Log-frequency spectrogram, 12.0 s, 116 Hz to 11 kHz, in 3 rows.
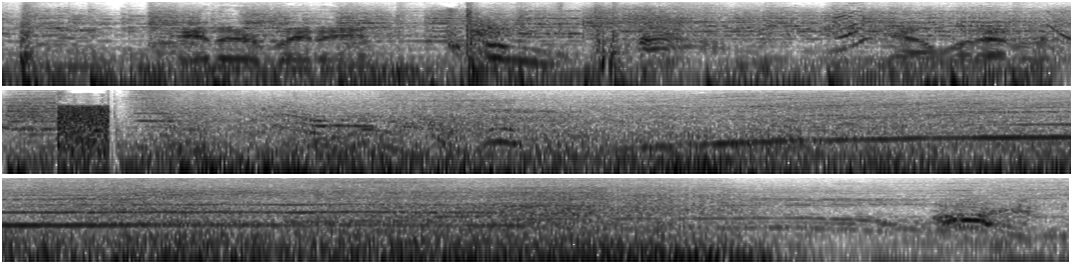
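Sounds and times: jet engines whine and roar: 4.6s - 12.0s.

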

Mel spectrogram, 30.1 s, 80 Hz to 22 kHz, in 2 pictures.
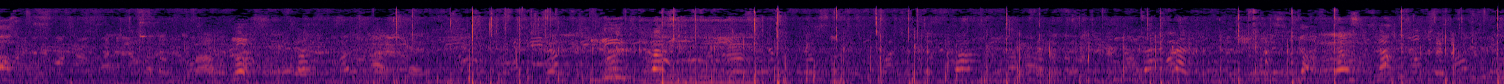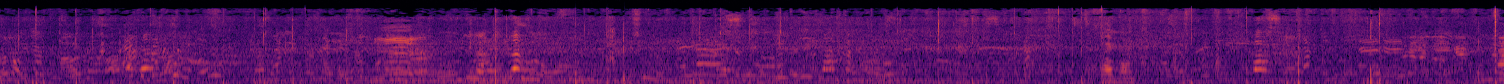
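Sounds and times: footballs being kicked: 3.7s - 19.2s, 19.8s - 30.0s
children calling and chattering: 11.2s - 30.0s.

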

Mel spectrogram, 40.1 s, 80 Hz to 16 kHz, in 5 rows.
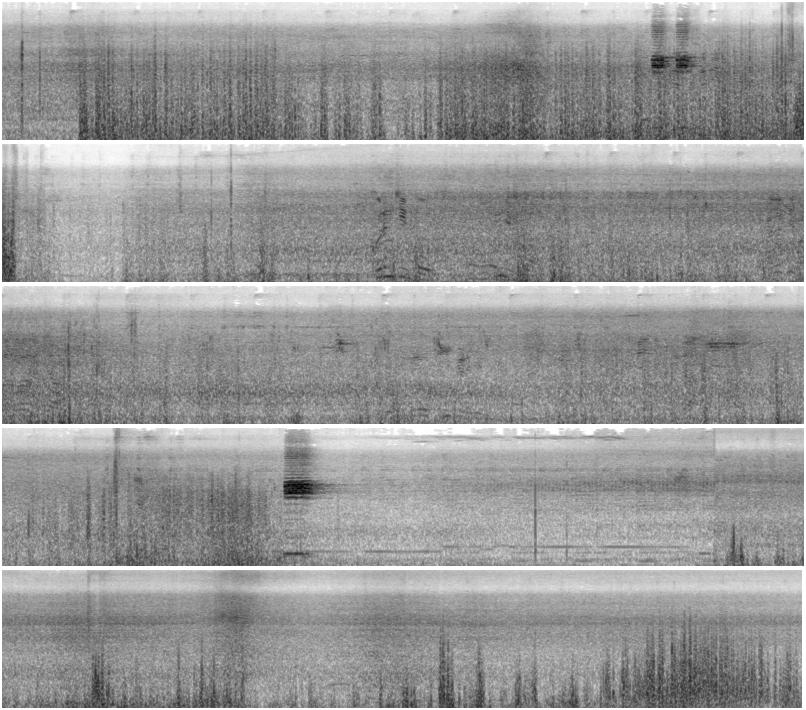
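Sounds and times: road and wind noise in car: 0.0s - 40.0s
vehicle horn toot: 6.5s - 7.2s, 23.0s - 23.6s, 26.8s - 27.6s.

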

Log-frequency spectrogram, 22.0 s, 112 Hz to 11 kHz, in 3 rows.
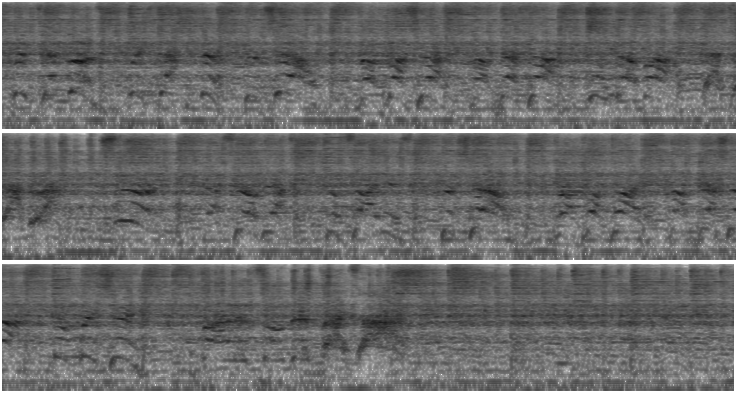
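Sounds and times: live metal band playing: 0.0s - 22.0s.

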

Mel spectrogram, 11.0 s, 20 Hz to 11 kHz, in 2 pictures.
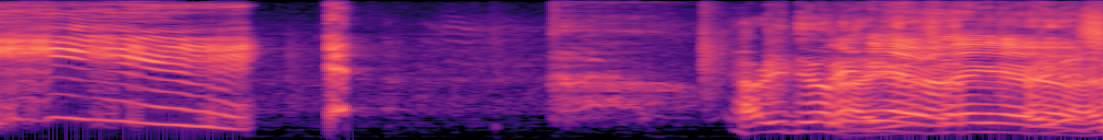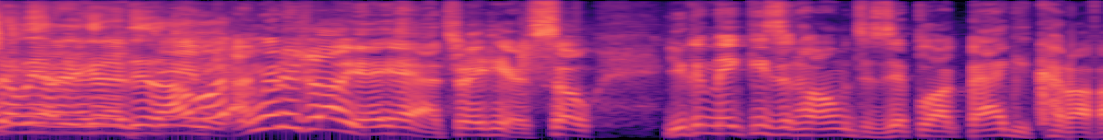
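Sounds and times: hiccup-like vocal burst: 1.7s - 2.0s.

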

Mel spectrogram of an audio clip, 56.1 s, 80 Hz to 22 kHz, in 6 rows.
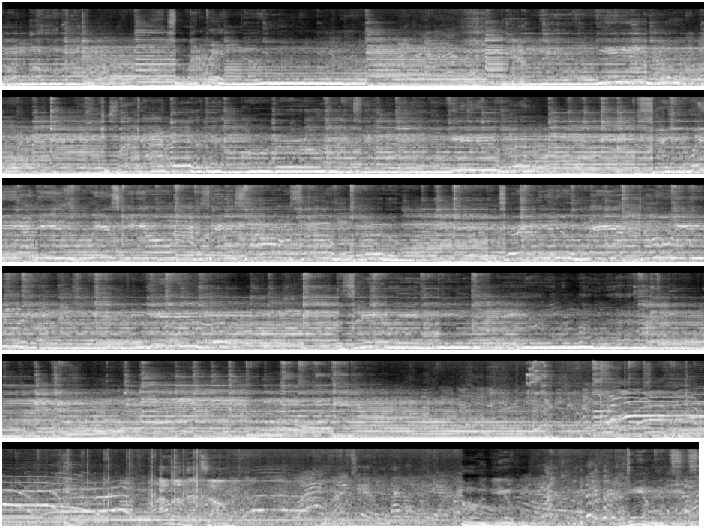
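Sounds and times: man singing: 0.0s - 38.1s, 44.4s - 47.8s
acoustic guitars playing: 0.0s - 56.0s.

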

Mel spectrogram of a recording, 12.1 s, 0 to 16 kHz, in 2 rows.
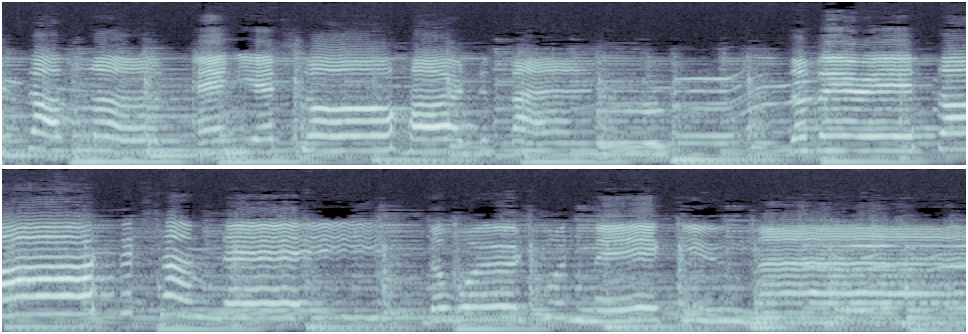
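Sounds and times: woman singing: 0.0s - 4.1s, 4.9s - 12.0s
country band playing: 0.0s - 12.0s
pulsing bass line: 0.0s - 12.0s.

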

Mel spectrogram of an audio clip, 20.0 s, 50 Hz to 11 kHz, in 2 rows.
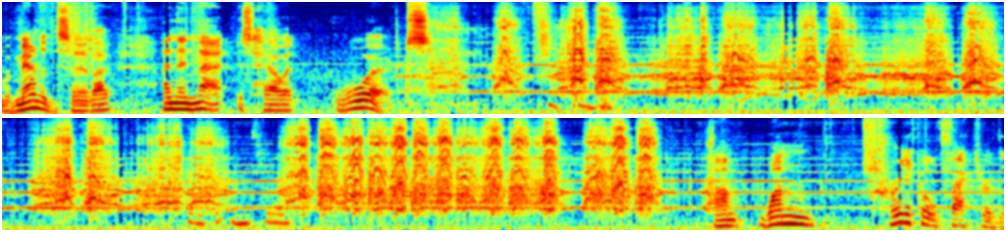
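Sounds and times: servo whining: 3.4s - 20.0s.

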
